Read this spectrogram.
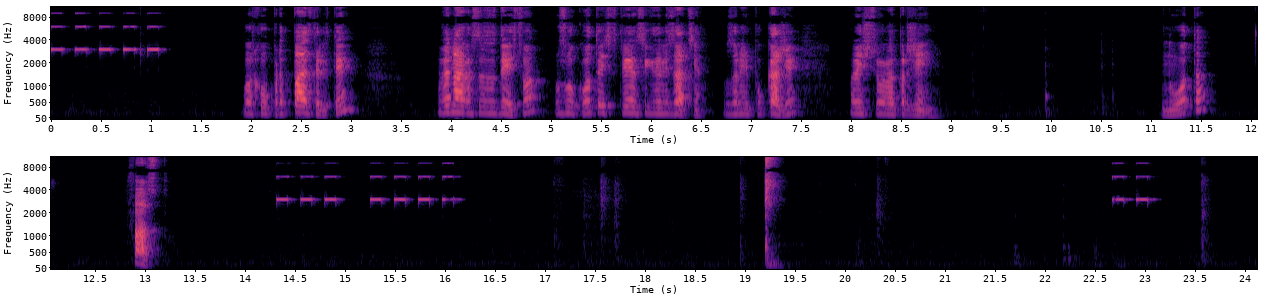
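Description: A handheld voltage tester beeps in short, high pulses.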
